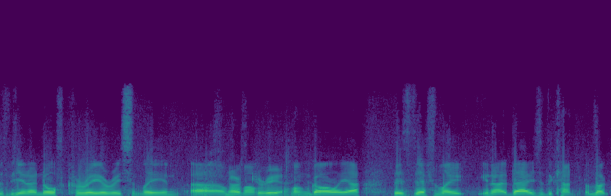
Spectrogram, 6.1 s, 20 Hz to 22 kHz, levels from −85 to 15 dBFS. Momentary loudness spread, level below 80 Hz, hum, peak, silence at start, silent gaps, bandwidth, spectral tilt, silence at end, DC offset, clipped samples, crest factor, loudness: 7 LU; -60 dBFS; none; -6 dBFS; 0 s; none; 12.5 kHz; -6.5 dB/octave; 0.05 s; under 0.1%; under 0.1%; 14 dB; -20 LUFS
